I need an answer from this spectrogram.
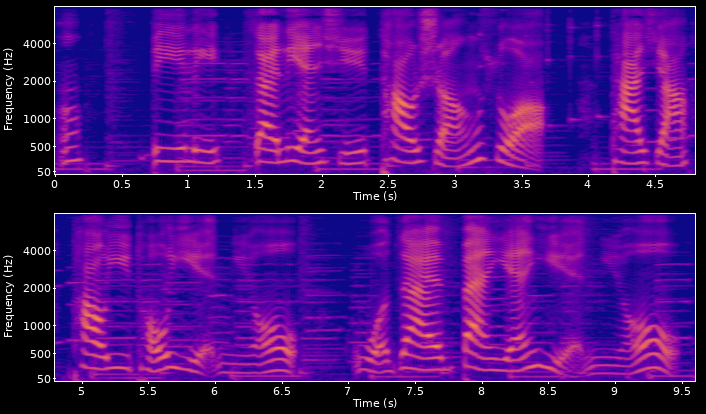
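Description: A woman's voice: mid-range voice, animated, takes it slowly, a bit bright, faint music behind. A woman voicing a sensible little earthworm who sighs and doubts, speaking wearily. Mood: matter-of-fact. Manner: sighing, weary and skeptical.

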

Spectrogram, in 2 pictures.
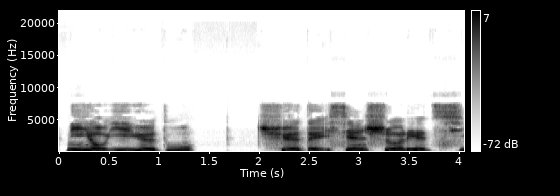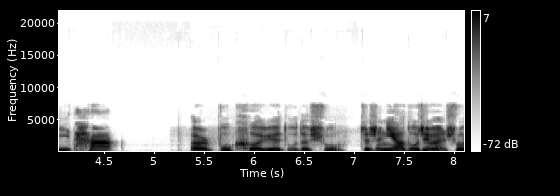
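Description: A woman in a casual podcast chat about books, reading list items slowly and then commenting with sighing interjections. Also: mid-range voice, a bit bright, no echo, lo-fi sound.

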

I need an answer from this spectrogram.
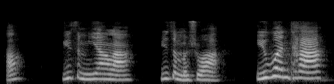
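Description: A woman's voice: high voice, normal speed, bright, forceful tone, dull audio. A woman reading a picture book with a child, prompting with playful, encouraging questions.

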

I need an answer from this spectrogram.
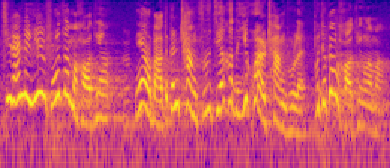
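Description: A crosstalk straight man feeding the lead with quick prompts and questions. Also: high voice, sing-song. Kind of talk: stage crosstalk comedy. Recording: hall with long reverb.

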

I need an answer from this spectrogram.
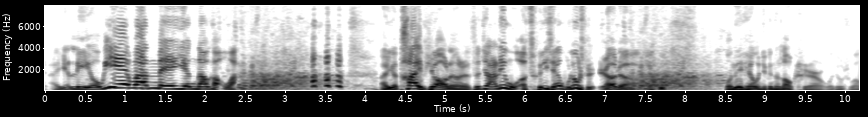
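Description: A man with a mid-range voice and a Northeastern Mandarin accent hosts a comedy podcast against a noisy background. He tells jokes and comic stories in dialect in a rowdy, mock-lecturing style, laughing at his own punchlines.

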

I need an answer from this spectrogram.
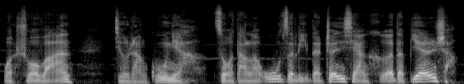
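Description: A man reading a story aloud in a soft, intimate, expressive way, sometimes dropping to a hush. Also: sits low, normal speed, dry recording, faint music behind.

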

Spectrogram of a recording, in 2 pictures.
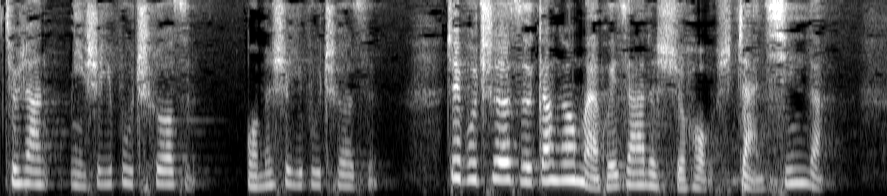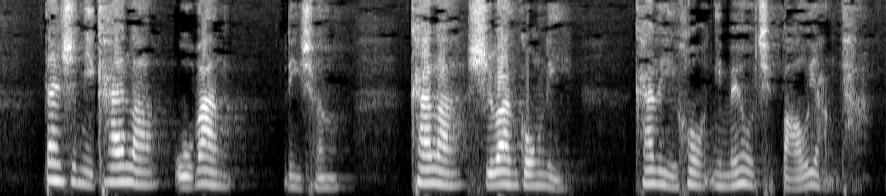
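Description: Very husky woman lecturing. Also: mid-range voice, normal speed. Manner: lively, playful, acts out little scenes. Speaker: speaker teaching a live audience. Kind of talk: motivational talk to an audience.

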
